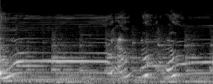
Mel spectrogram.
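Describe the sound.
A person's voice imitates a wolf howl, a long sustained tone that slides upward, then wavers through a few rising swoops. It is fairly loud, with no other sounds.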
